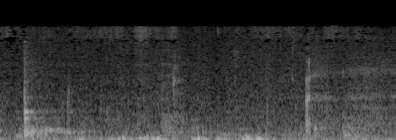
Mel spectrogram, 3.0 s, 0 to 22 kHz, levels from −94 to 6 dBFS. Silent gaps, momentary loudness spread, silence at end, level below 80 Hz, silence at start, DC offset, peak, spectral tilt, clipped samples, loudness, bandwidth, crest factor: none; 8 LU; 0 s; -38 dBFS; 0 s; under 0.1%; -12 dBFS; -6 dB/octave; under 0.1%; -39 LUFS; 10.5 kHz; 24 dB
